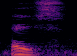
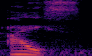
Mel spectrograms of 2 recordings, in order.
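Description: First: The vowel sounds like English 'ace'. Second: The vowel sounds like English 'ice'. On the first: The speaker calls it right. "that's the way it should be said" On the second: The speaker calls it wrong. "this word here is not ice"

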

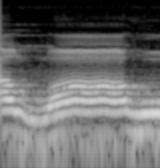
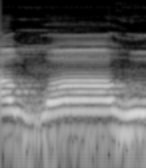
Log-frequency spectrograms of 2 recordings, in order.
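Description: No difference in how they are said.

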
